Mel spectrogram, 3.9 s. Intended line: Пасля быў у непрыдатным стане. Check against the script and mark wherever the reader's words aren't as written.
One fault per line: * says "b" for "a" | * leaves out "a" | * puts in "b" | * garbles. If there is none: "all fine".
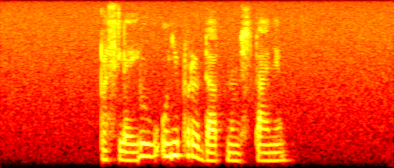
all fine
